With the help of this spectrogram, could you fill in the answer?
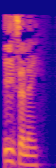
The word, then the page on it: easily: British English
